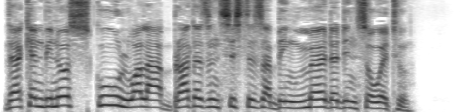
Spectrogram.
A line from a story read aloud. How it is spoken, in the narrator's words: One student in the back row shouted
